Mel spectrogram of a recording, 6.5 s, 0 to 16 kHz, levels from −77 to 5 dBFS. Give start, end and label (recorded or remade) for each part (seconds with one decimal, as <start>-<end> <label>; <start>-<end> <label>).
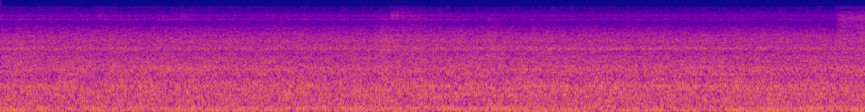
0.0-3.2 recorded; 3.2-6.5 remade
